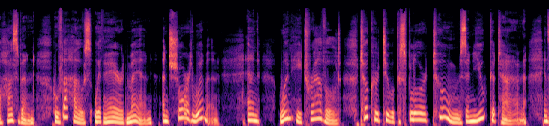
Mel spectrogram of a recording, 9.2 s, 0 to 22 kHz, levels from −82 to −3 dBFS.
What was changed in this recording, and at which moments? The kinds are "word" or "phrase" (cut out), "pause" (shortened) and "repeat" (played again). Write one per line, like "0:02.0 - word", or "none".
0:01.0 - word
0:01.7 - word
0:03.2 - word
